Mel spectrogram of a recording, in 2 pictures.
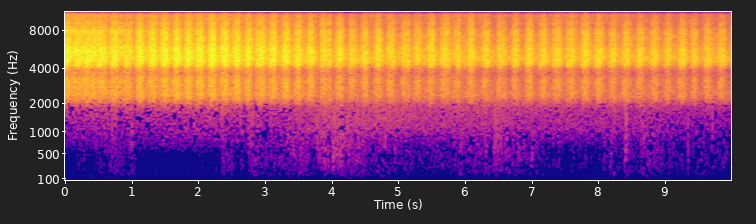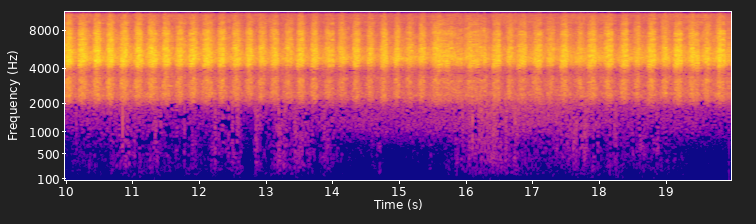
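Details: Cicadas singing in pine trees about 50 m above the sea at Pefkos Bay, Skiros Island, Greece, July 2018, on a Sony RX3 with external mic; a dense, hissing high buzz pulsing nearly three times a second, gradually softening, with wind filtered out.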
